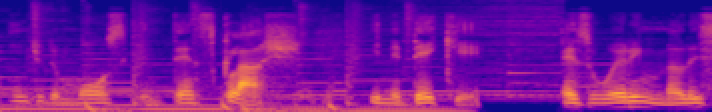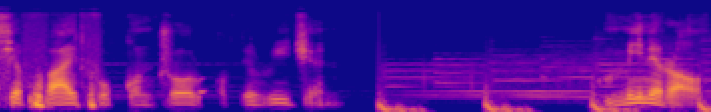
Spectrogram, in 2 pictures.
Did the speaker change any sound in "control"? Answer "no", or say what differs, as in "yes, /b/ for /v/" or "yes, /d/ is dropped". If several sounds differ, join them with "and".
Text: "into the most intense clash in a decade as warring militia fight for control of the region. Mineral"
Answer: no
